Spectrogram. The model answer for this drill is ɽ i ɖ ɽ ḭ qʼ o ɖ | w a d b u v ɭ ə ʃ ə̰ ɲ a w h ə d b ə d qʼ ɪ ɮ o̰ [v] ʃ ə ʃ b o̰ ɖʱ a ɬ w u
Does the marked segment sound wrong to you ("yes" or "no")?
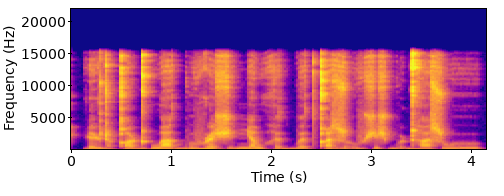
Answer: no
